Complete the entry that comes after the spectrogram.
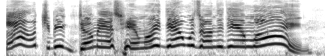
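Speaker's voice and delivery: very high, squeaky furious protest; angry Pillsbury Doughboy. Acted. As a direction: shriek the insult like an outraged dough toy. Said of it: "Doughboy argument".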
